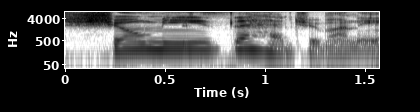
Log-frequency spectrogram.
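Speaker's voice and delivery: usual speaking voice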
